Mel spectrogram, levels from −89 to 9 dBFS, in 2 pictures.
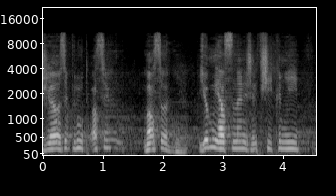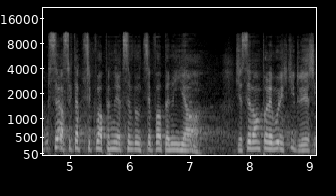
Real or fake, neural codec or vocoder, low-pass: fake; codec, 24 kHz, 0.9 kbps, WavTokenizer, medium music audio release; 10.8 kHz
